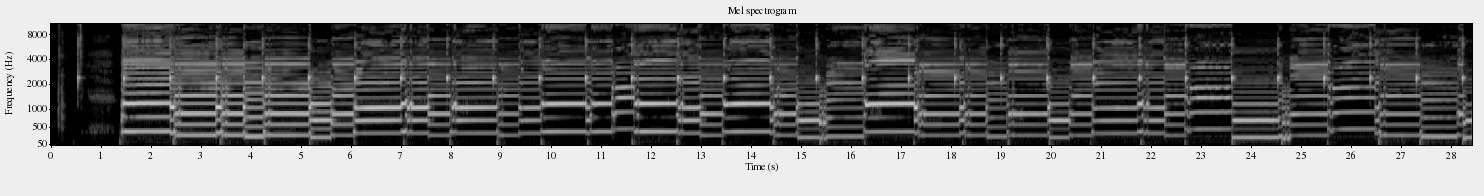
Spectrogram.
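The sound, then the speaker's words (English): Steady metronome clicks tick through a melodic instrumental passage whose notes are played deliberately slightly behind each click, laid-back and controlled, running continuously for almost half a minute. “Could you hear how I was actually purposefully late to a lot of the clicks on the metronome, as opposed to accidentally early?”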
